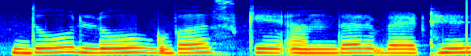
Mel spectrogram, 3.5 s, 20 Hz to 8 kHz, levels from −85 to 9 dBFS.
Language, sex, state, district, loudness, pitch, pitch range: Hindi, female, Bihar, Patna, -11 LUFS, 220 Hz, 210-225 Hz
